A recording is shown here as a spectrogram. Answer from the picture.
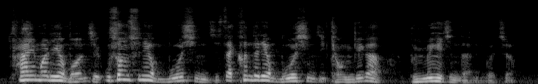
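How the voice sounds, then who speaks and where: Speaking at a very fast pace, a man uses a fairly high pitch with very wide pitch swings and a somewhat breathy tone. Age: 60s. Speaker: professor of death studies. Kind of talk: lecture. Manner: halting, with many fillers.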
